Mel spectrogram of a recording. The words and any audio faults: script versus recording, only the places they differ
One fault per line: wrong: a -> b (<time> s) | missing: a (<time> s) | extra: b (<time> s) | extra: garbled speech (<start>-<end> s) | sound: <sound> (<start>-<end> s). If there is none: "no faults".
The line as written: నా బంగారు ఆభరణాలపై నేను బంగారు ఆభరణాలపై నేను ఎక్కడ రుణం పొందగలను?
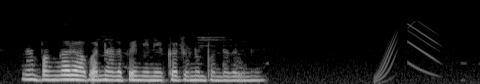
missing: బంగారు ఆభరణాలపై నేను (1.6 s)
sound: chirp (3.7-4.5 s)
